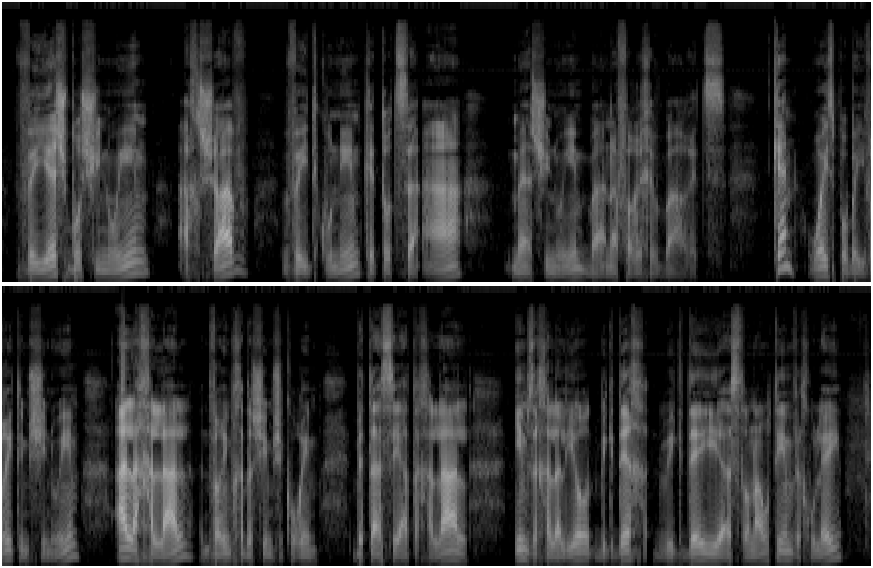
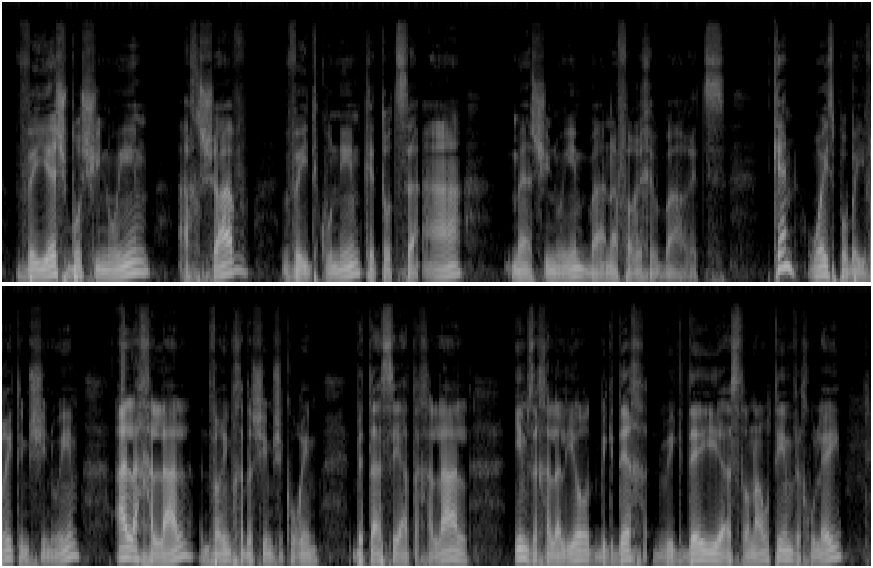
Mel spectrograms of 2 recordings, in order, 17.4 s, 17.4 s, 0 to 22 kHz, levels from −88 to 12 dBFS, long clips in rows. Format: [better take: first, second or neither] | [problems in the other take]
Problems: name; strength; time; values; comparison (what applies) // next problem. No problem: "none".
second | thin; very; fading below 850 Hz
